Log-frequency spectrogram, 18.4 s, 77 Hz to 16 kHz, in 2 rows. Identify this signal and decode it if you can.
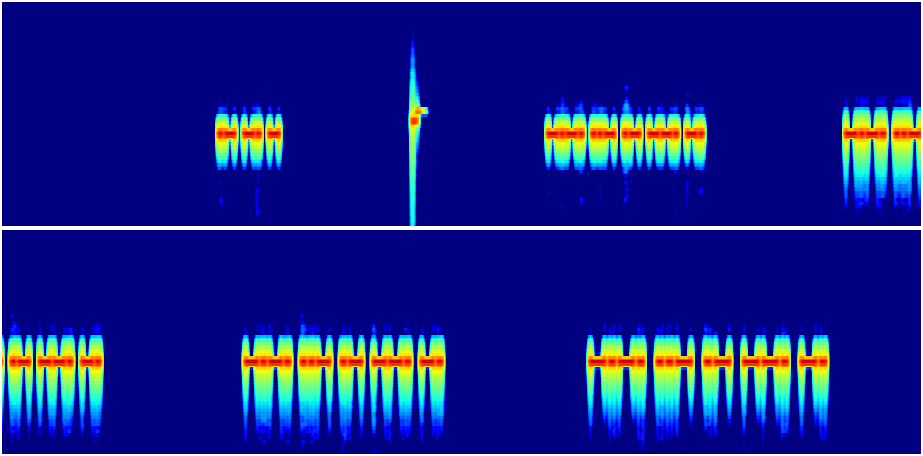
Morse code, heard as a keyed tone, about 33 wpm, 700 Hz. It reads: ANT CUAGN CUAGN CUAGN CUAGN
